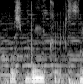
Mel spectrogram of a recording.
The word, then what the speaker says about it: Los Bunkers: Sério, durante um bom tempo, as duas únicas bandas do Chile eram Los Banques, que a gente trazia, claro, e o Defuntos Correia. – Que a gente insiste pronunciar errado de acordo com eles, né? – Sim. – Los Bunkers.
